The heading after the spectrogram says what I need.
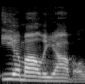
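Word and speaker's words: Iamaleava: room I've heard that people are upset that Nico's last name can't be pronounced right it's IAM alabo let's just go ahead and get that straight I've heard everything under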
